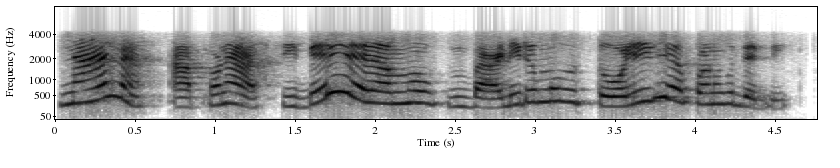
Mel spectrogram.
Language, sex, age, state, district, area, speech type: Odia, female, 18-30, Odisha, Bhadrak, rural, conversation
